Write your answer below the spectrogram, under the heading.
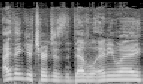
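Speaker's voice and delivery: usual speaking voice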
